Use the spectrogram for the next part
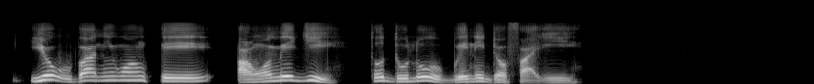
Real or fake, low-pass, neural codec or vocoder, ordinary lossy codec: fake; 7.2 kHz; codec, 16 kHz, 0.7 kbps, FocalCodec; none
